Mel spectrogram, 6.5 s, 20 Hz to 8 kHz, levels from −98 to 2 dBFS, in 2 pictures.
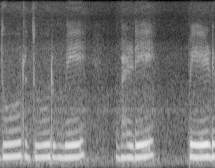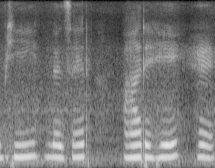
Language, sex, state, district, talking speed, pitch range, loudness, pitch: Hindi, male, Chhattisgarh, Raipur, 95 wpm, 210-225 Hz, -15 LUFS, 220 Hz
